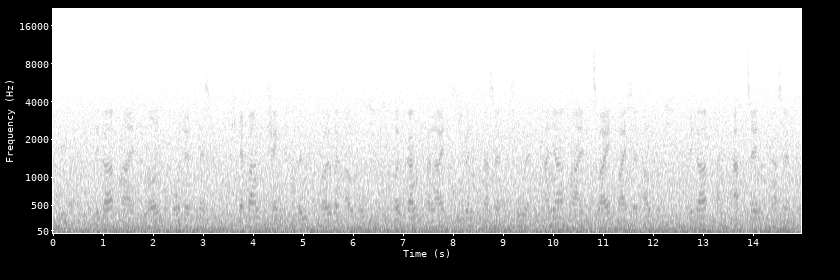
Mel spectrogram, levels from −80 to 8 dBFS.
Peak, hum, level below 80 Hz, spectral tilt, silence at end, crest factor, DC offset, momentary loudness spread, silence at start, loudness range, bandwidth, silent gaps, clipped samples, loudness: -30 dBFS; none; -46 dBFS; -6 dB/octave; 0 s; 12 dB; under 0.1%; 2 LU; 0 s; 0 LU; over 20 kHz; none; under 0.1%; -47 LUFS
